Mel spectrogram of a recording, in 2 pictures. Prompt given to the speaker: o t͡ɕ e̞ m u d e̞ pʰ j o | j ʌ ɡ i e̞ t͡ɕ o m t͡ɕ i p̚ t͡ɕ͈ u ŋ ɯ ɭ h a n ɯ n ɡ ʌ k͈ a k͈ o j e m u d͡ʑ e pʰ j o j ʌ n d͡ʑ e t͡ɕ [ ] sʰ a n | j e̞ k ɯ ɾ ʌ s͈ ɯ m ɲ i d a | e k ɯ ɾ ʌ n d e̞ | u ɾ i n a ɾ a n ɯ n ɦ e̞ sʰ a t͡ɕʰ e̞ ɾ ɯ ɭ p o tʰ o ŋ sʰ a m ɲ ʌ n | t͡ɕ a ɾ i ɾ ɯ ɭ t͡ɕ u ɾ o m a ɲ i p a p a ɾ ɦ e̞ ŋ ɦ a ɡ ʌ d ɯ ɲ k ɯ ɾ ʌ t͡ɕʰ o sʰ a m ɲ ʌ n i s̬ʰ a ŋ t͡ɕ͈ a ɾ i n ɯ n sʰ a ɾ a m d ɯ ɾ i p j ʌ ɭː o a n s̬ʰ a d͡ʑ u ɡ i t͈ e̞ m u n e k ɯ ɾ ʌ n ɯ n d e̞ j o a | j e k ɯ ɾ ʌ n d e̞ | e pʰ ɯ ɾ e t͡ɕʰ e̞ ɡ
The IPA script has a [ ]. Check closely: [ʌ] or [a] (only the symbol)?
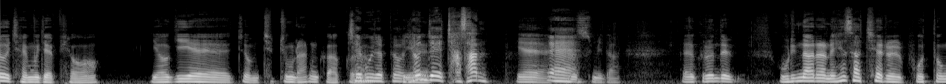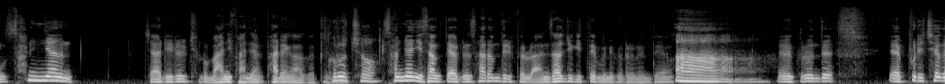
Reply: a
